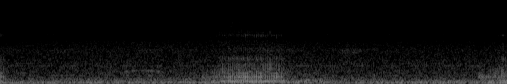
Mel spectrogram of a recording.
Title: For a 12 week old puppy he sure snores loud.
